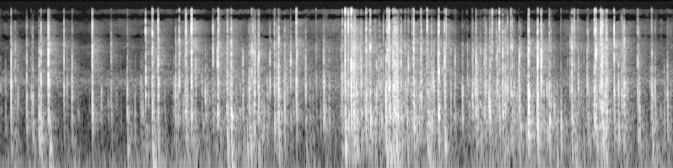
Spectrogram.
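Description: Long nails scratch and pinch a clear plastic bag full of dried egg noodles, making a steady stream of bright crinkles and sharp little crackles. The sound is quiet and dense, with short, dry clicks that die away almost at once and a busier, louder stretch midway through.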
